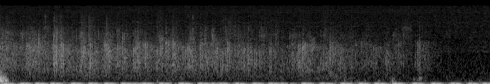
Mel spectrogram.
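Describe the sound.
Audience applause at a church gathering welcoming a Teen Challenge speaker to the stage: steady, fairly even clapping from many hands that pulses in a regular rhythm and continues throughout without talk.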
